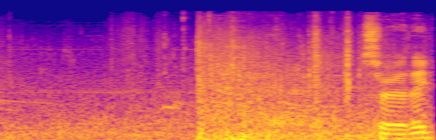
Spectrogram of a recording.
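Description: A shotgun fires with a loud, sudden blast.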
